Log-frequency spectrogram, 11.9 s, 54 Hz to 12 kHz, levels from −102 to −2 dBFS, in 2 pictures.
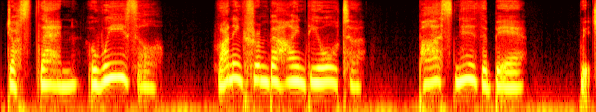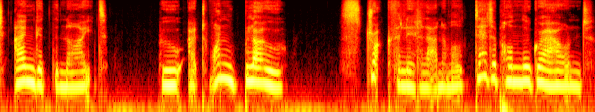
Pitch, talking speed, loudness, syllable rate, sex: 220 Hz, 145 wpm, -20 LUFS, 4.7 syllables/s, female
